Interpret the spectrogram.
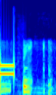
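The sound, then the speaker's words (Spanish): A single short telephone keypad tone, a steady two-pitch beep, sounds briefly and cuts off with a click during a phone call to Hotel Punta Morro's automated line asking for an extension number, followed by a voice talking. “Si conoce el número de extensión, márquelo ahora”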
